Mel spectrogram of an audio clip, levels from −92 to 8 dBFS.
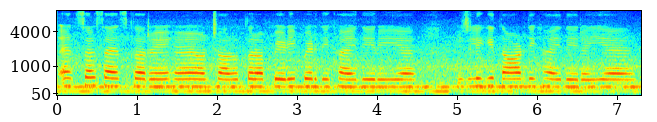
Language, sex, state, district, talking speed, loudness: Hindi, male, Chhattisgarh, Raipur, 170 wpm, -14 LUFS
